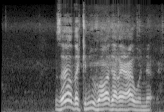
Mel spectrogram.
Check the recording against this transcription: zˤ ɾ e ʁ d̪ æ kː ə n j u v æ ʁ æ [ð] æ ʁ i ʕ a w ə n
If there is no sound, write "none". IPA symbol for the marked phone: ð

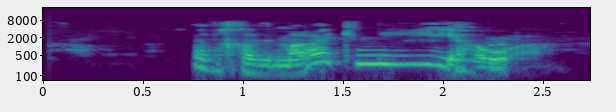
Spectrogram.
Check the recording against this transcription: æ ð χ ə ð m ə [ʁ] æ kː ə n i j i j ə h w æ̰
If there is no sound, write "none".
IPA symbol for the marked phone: ʁ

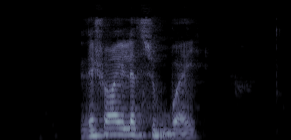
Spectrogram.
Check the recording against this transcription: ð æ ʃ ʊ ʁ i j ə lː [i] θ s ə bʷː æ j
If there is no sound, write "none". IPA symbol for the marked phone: æ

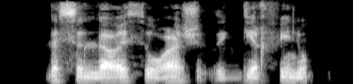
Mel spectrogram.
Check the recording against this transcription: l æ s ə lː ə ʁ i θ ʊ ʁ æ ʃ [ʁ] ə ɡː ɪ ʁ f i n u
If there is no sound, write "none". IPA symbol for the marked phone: ð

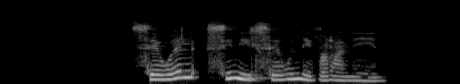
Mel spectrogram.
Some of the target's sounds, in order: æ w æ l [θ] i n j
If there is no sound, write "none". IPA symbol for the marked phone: s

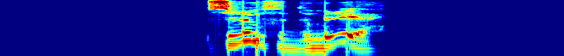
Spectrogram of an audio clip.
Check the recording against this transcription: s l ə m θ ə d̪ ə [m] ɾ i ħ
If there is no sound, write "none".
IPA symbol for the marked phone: m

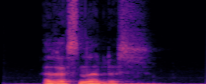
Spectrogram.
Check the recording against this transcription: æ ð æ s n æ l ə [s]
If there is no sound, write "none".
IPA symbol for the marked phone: s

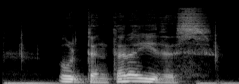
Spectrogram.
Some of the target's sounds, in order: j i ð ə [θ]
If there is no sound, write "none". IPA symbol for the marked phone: s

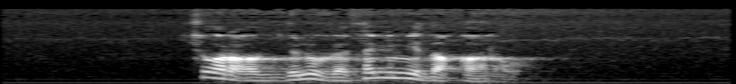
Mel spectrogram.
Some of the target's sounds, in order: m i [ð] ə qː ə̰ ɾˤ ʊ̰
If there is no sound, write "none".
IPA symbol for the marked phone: ð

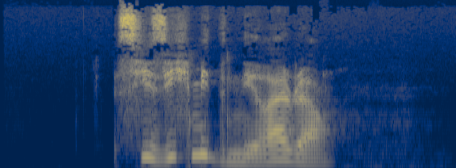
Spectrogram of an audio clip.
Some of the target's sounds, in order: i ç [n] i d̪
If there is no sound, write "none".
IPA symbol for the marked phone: m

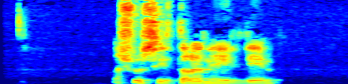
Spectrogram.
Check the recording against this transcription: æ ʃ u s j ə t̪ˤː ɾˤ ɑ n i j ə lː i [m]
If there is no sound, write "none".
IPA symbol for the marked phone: m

